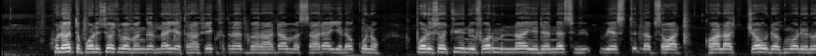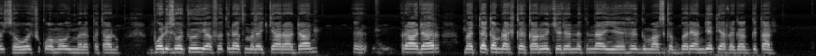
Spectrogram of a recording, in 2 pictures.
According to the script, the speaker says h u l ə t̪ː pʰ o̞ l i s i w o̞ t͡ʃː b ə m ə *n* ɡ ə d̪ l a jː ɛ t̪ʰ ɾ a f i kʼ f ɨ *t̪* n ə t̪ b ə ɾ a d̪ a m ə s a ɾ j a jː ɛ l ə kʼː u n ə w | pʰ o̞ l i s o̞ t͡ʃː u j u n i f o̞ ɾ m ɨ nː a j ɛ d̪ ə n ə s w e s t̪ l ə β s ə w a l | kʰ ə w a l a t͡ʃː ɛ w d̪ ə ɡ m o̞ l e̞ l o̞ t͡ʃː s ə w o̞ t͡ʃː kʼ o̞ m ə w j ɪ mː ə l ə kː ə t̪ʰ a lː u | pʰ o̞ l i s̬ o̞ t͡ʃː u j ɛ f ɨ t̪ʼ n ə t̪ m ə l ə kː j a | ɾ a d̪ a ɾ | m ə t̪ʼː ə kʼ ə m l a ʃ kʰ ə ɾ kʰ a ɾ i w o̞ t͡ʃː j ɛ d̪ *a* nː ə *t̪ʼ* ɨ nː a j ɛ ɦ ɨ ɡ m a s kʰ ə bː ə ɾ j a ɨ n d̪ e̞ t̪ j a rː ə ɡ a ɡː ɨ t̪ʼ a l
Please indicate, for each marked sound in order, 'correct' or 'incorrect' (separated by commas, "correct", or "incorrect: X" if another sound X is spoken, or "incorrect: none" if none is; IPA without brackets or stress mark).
incorrect: ŋ, incorrect: t̪ʼ, incorrect: ə, incorrect: t̪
